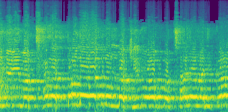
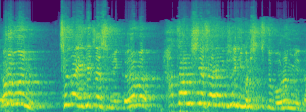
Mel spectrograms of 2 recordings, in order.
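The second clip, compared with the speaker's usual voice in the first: fiery preaching; 3 semitones higher than usual. Acted. Pastor urging the congregation to stay ready, fiery preaching. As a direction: preach it hard and wait for the amens.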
